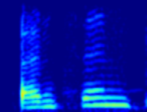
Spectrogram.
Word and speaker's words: Benson: Benson, B-E-N-S-O-N.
